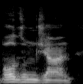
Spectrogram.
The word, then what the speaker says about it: Botham Jean: Four Beau, a play inspired by the murder of Botham Jean. Did I say that right? I said I couldn't pronounce everything correctly?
